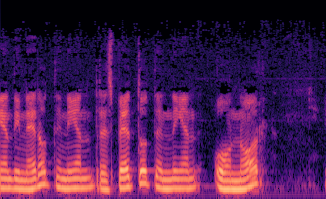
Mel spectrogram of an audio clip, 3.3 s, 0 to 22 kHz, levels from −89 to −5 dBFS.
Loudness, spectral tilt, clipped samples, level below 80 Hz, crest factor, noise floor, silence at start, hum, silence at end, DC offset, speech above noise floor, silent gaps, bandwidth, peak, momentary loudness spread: -23 LUFS; -7 dB/octave; under 0.1%; -58 dBFS; 16 dB; -52 dBFS; 0 s; none; 0.65 s; under 0.1%; 30 dB; none; 12 kHz; -6 dBFS; 5 LU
